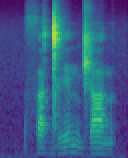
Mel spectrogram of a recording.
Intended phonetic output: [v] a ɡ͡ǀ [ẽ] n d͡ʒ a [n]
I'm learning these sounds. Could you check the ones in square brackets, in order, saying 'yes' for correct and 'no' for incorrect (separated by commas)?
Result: no, no, yes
